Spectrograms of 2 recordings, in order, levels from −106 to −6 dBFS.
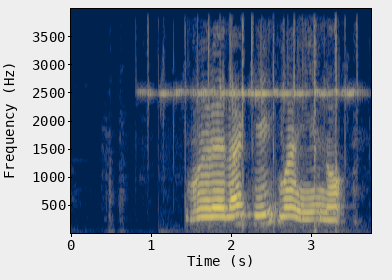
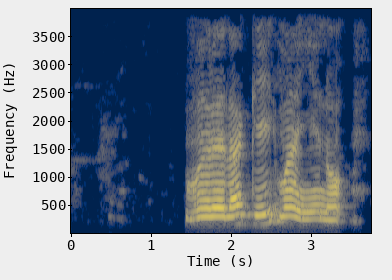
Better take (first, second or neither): second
